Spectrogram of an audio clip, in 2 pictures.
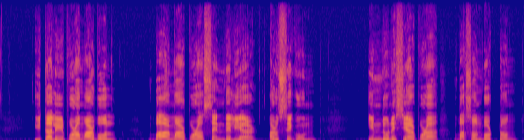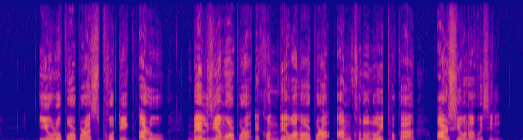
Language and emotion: Assamese, neutral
